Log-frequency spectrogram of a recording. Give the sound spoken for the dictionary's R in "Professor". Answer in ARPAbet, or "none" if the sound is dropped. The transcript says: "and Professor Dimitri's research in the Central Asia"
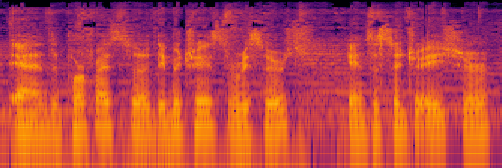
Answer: none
